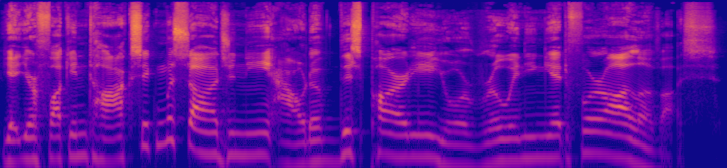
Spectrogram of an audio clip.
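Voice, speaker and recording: A man's voice: mid-range voice, expressive, takes it slowly, few pauses, clean tone. A young man playing a tipsy, goofy college student roommate, rambling and stammering as he talks directly to the listener in an improvised audio roleplay. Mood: indignant. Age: young adult. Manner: rambling, stammering drunken speech with giggles.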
